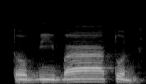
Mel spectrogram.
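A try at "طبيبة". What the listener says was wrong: Mumtaz, satu lagi,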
